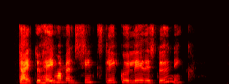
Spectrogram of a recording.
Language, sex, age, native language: Icelandic, female, 50-59, Icelandic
